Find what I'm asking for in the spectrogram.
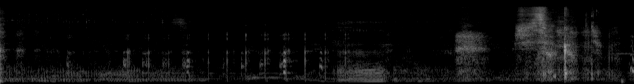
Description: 7 week old American bulldog/boxer puppy snoring in bed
